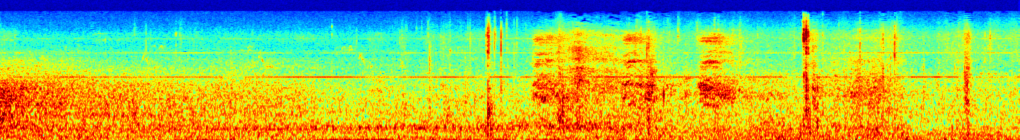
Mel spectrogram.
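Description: Bird calls, three short ones close together a little past the middle, over a low steady hum, with a few sharp clicks.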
